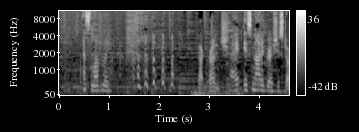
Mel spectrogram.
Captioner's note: laughs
